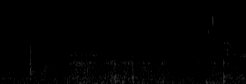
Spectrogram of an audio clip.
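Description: Near silence, with a few faint ticks of a stylus on a writing tablet as a word is underlined.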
